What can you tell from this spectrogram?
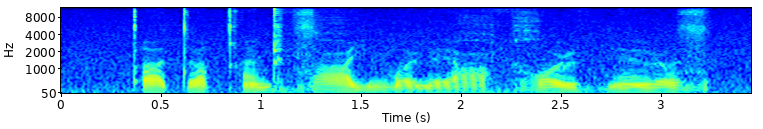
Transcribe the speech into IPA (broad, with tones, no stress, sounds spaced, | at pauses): qʼ ʌ˦˨ t ʌ˦˨ qʰ ɛ̃˦ ɖ ɛ̤˦ z ʕ i˦ m ʌ˨ ɳ ɛ˨ ʕ ɛ̤˨ ʁ ɔ˦ ɭ i̤˦ b ɛ̃˦ ɭ ʌ˦ z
